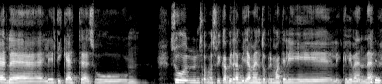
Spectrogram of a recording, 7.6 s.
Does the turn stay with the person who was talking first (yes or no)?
yes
